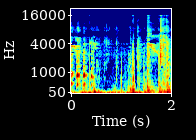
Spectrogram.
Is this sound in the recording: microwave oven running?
no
